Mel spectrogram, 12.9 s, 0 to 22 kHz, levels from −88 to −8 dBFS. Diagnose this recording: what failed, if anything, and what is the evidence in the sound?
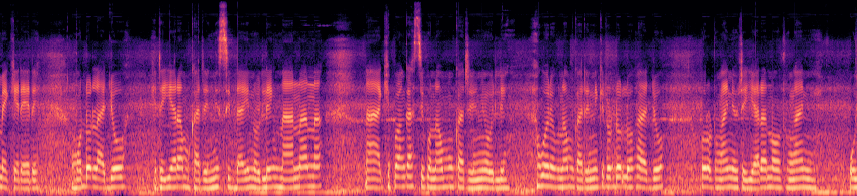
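Gain pumping runs throughout the speech: the gain swells in each pause and ducks under loud syllables, swinging around 10 dB. Likely cause: input gain set far too high, with a fast limiter in call processing clamping peaks. The waveform looks flattened.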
